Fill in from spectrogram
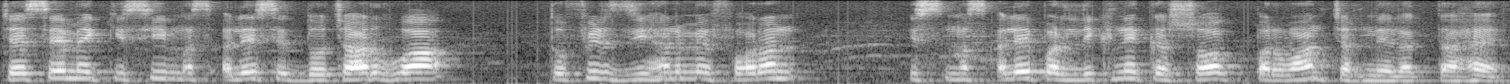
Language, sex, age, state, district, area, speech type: Urdu, male, 18-30, Bihar, Purnia, rural, spontaneous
